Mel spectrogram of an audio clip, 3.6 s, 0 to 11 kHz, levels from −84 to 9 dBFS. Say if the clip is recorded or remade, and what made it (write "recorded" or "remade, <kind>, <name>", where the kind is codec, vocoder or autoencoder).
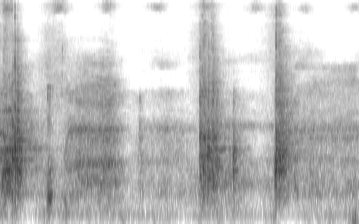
remade, vocoder, BigVGAN v2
